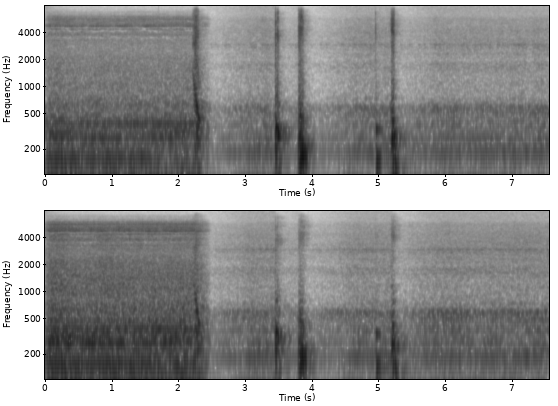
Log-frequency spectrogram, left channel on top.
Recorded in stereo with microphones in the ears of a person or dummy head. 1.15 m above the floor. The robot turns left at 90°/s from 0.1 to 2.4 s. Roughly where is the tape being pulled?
Left.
